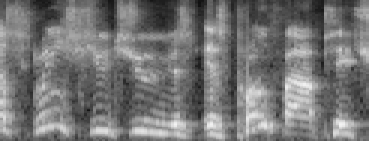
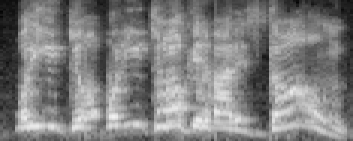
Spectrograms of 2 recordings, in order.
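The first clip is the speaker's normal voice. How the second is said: higher, fast alarmed cry of disbelief; retold panic; 8 semitones higher than usual. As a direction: replay the panic of hearing it's gone.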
